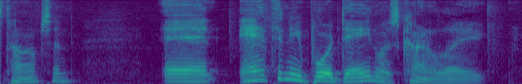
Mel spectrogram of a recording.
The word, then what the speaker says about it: Bourdain: Bourdain.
